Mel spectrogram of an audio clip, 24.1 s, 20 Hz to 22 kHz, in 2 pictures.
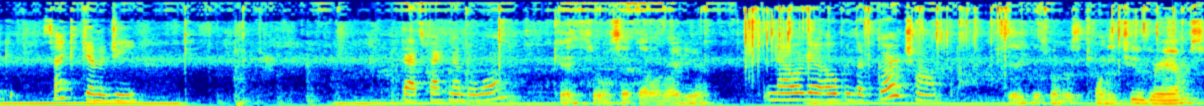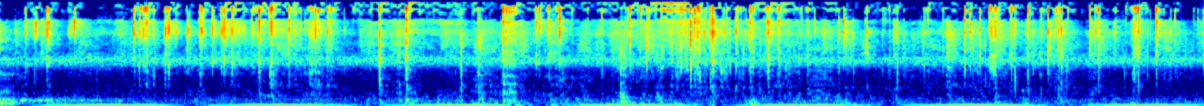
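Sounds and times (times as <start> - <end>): foil pack crinkling: 5.6 - 24.0
cards being handled: 7.3 - 24.0.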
